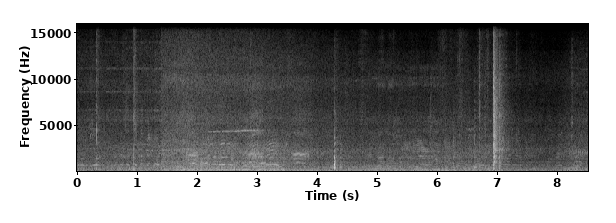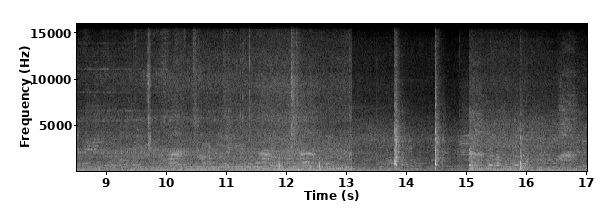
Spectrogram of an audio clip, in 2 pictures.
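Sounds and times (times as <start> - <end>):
voices calling: 0.0 - 17.0
ball cracking on bat: 6.9 - 7.3, 13.8 - 14.8.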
